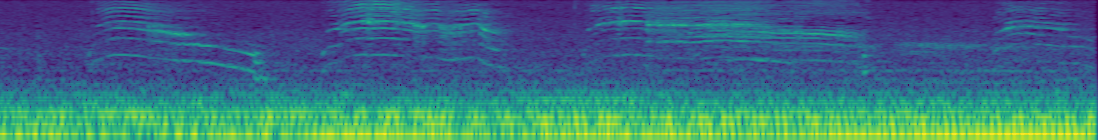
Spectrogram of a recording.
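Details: Cute little kitten following a person, mewing loudly and repeatedly, long bright cries that rise then drop, four calls within a few seconds, over a constant low hum.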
